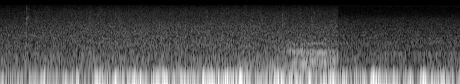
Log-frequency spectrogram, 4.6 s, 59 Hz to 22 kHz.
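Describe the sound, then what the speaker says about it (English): Rain falls in The Bard's Tale on PlayStation 2, a steady hiss of fine drops that continues alone for several seconds before part of the high wash abruptly drops away near the end. "I just heard some rain."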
